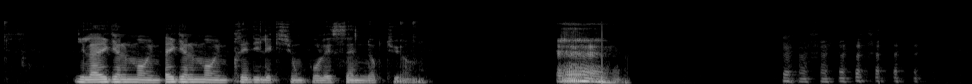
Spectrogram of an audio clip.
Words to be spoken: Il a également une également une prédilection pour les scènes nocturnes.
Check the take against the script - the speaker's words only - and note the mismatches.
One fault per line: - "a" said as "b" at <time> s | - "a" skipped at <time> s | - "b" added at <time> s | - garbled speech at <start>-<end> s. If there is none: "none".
none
